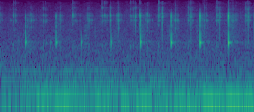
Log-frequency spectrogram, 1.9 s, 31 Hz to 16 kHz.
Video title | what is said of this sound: 2004 Impreza WRX STi PCV Valve cleaning and location positive crankcase vent | This should rattle. Like, it does pretty freely.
